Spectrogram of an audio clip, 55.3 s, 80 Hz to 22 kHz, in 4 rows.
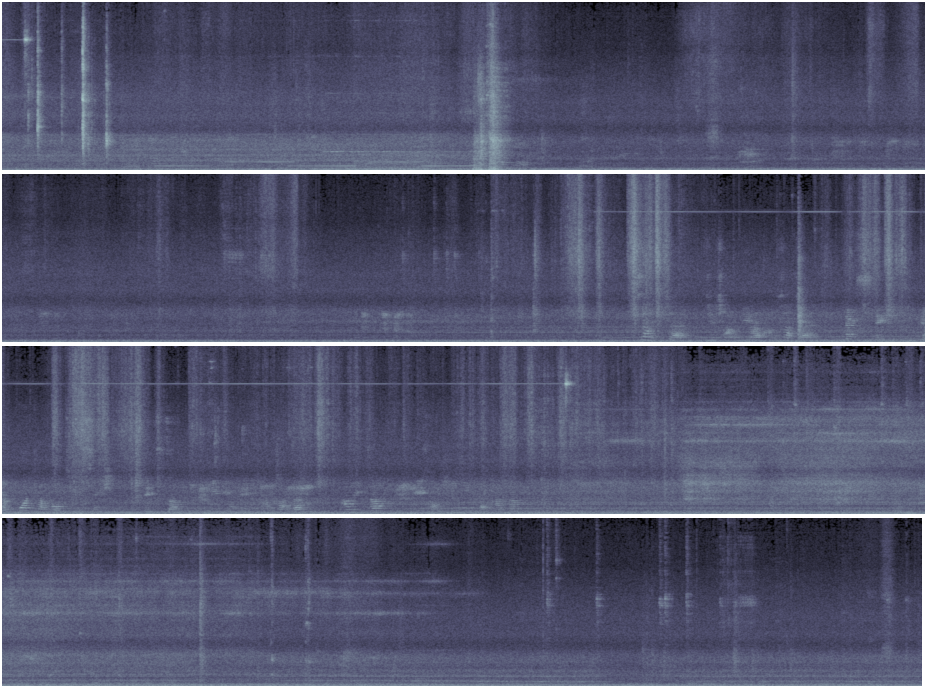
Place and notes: Taoyuan Airport MRT, Zhongli Dist. - In the MRT compartment
Station message broadcast, In the MRT compartment, Taoyuan Airport MRT, from Airport Hotel Station to Airport Terminal 2 Station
